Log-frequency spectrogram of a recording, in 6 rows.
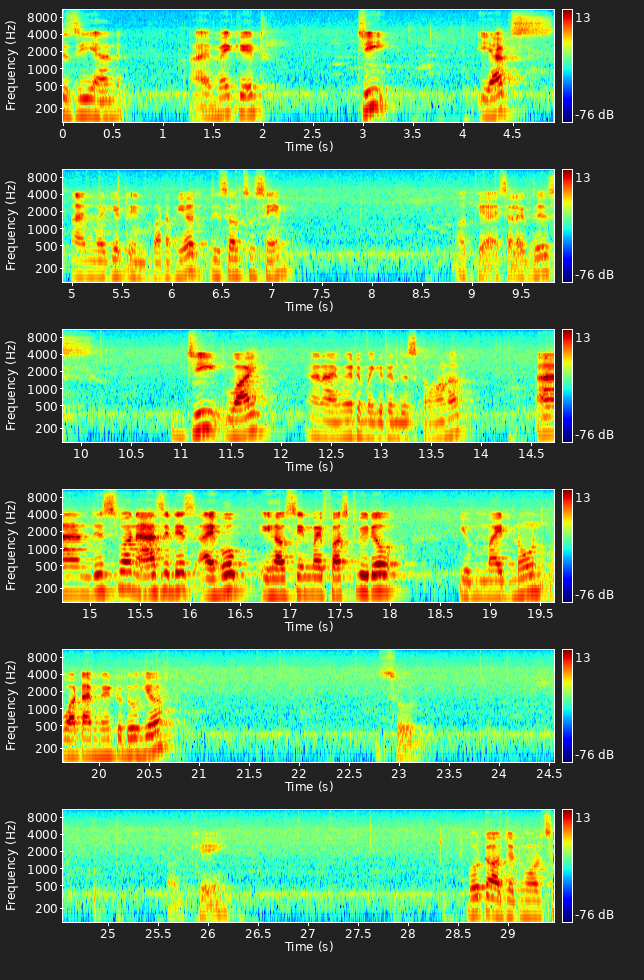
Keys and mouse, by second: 1.7 shift+click, 3.5 g, 5.7 shift+click, 6.7 click, 8.6 Tab, 9.1 click, 9.5 Tab, 9.9 click, 11.2 g, 13.4 shift+right click, 14.4 shift+right click, 15.8 shift+click, 16.6 click, 17.2 shift+click, 18.9 g, 21.5 click, 22.6 click, 23.8 click, 25.1 ctrl+z, 25.5 ctrl+z, 25.9 ctrl+z, 26.3 ctrl+z, 26.8 click, 27.2 click, 28.4 Tab, 28.8 click.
